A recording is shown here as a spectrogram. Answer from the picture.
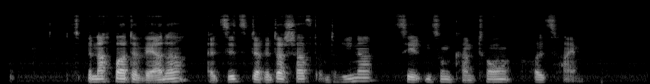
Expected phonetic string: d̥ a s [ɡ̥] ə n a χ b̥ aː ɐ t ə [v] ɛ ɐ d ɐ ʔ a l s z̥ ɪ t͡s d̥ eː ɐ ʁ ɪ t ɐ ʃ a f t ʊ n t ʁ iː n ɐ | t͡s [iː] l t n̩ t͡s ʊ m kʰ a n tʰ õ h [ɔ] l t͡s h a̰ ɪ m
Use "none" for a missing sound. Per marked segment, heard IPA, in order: b̥, v, ɛː, ɔ

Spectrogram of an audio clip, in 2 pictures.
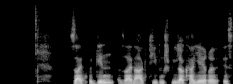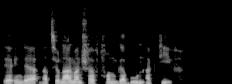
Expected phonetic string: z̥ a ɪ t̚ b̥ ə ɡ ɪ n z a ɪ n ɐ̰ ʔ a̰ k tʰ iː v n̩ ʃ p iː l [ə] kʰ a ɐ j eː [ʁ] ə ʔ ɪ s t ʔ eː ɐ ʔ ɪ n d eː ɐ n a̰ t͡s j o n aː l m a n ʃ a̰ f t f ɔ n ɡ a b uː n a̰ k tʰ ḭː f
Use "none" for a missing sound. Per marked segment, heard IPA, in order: ɐ, ʁ

